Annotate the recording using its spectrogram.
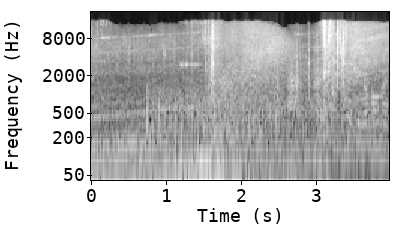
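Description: An electric device charges with a crackling hum.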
